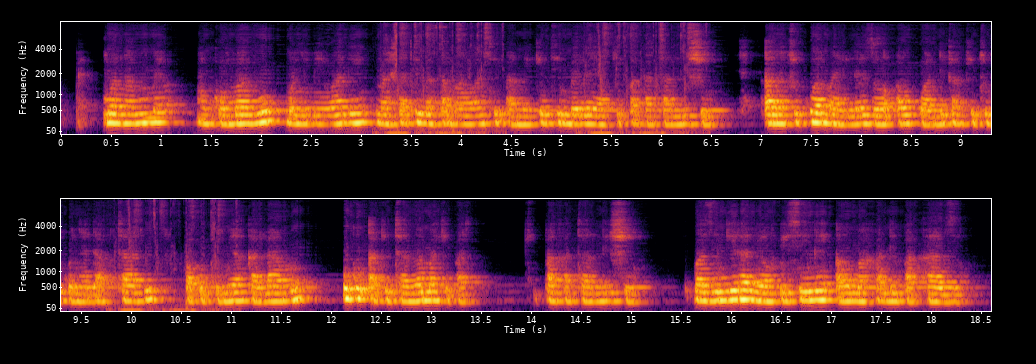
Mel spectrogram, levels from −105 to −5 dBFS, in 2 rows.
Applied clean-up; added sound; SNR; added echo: neural separator model SepFormer DNS4.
